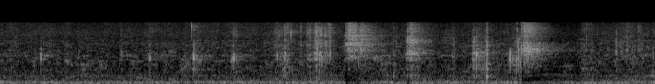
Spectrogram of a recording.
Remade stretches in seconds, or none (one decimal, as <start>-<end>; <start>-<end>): 0.0-0.7; 2.4-3.3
